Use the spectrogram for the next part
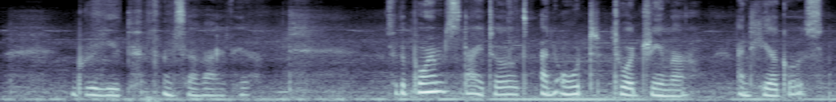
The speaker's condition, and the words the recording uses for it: None; typical speech.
